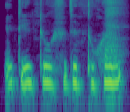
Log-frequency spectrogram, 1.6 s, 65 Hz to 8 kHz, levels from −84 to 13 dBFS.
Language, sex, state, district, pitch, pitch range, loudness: Bengali, female, West Bengal, Alipurduar, 230 Hz, 225-235 Hz, -16 LUFS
